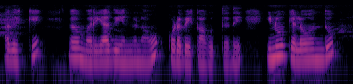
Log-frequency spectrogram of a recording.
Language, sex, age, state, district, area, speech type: Kannada, female, 30-45, Karnataka, Chikkaballapur, rural, spontaneous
